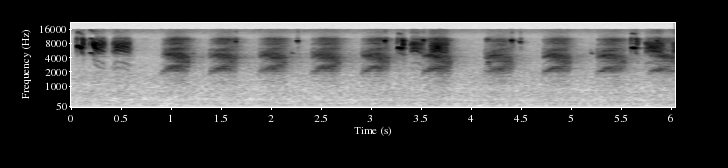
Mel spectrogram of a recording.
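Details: A pair of noisy crows in misty mountain redwoods, raising a commotion because a hawk sat in the trees: a continuous, rhythmic series of grating caws, roughly two per second, with bright wind-chime pings over them.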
